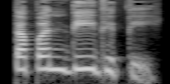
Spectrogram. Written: तपन-दीधिति

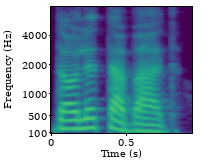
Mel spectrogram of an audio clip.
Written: दौलताबाद

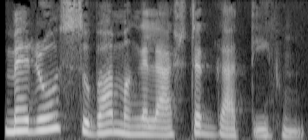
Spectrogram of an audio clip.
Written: मंगलाष्टक

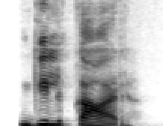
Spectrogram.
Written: गिलकार

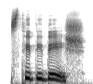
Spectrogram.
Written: स्थितिदेश

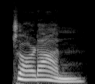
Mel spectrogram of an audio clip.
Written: चौड़ान

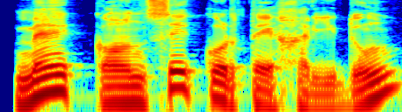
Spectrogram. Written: कौन सा

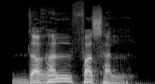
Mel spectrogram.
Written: दग़ल-फ़सल

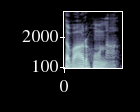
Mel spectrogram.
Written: सवार

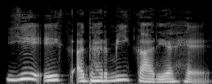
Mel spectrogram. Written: अधर्मी

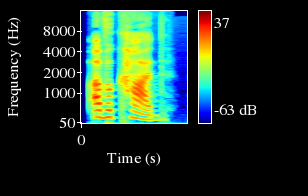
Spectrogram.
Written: अवखाद

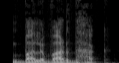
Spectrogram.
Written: बलवर्धक

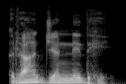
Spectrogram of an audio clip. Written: राज्य-निधि

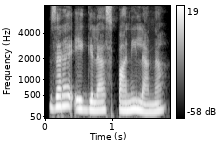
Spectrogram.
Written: ज़रा

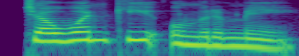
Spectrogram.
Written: चौवन

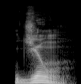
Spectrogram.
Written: ज्यों

